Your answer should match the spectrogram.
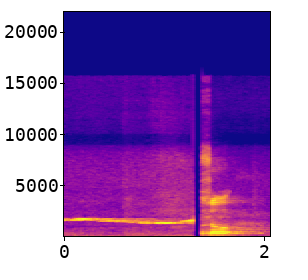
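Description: A person whistling one held note that slides down in pitch near the end and cuts off suddenly about a second and a half in.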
